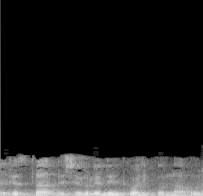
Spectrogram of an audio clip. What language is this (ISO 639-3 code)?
mal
